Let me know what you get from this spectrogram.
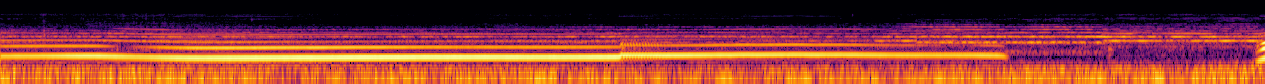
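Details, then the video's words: Alaskan Malamute howling along with fire truck sirens on an evening walk in Halmstad, Sweden; a long, sustained, steady howl holding pitch for about five seconds with a couple of small pitch steps, blended with wailing sirens, then breaking off. "Alaska malamute howling at firetruck sirens"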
